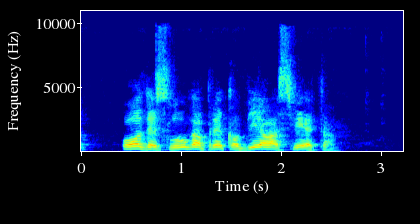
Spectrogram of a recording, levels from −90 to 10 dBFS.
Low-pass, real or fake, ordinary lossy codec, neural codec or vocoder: 9.9 kHz; fake; AAC, 48 kbps; vocoder, 44.1 kHz, 128 mel bands, Pupu-Vocoder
